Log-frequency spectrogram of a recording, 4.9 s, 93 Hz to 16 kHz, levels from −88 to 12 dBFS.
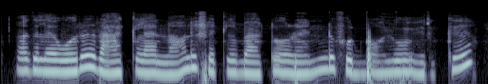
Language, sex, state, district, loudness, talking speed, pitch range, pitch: Tamil, female, Tamil Nadu, Nilgiris, -19 LUFS, 125 wpm, 185-215 Hz, 200 Hz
